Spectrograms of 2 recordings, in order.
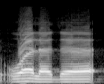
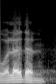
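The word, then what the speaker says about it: وَلَدًا: Maka walada, cara membacanya menjadi walada, bukan lagi waladan.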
